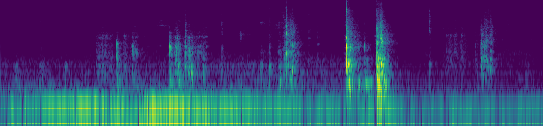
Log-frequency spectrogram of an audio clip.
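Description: Plastic ink pad cases being handled and set down on a craft mat: soft rustling, then a few sharp plastic clicks about three and a half seconds in, over a low steady hum.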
